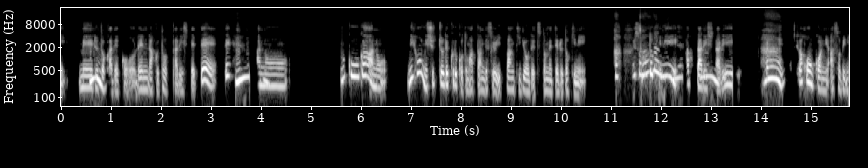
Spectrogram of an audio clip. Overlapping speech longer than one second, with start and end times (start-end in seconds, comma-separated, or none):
11.4-13.2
